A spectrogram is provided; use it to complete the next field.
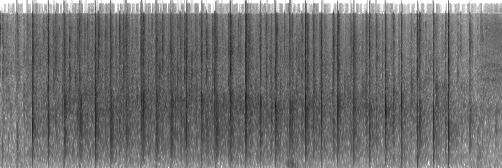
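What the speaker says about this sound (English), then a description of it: "we owe a round of applause, not just to you who made the effort to be here, but again, for all the mothers that are in the audience" Rhythmic, unison clapping from a symposium audience honouring mothers, steady beats roughly four per second across a room, moderately loud and without voices over it.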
